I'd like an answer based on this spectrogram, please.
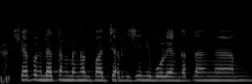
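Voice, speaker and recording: The tone is animated. It also sounds bright and sharp. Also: man. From Nias, Indonesia. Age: 60s. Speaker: guest pastor and evangelist. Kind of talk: sermon. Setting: church service with congregation. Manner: animated, interactive with congregation.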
